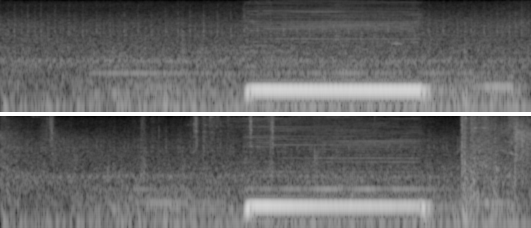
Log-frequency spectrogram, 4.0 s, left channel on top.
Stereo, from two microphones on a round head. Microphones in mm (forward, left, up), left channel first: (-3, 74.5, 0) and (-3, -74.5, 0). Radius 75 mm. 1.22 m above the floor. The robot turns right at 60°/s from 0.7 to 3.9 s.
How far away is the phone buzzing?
About 2 m.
